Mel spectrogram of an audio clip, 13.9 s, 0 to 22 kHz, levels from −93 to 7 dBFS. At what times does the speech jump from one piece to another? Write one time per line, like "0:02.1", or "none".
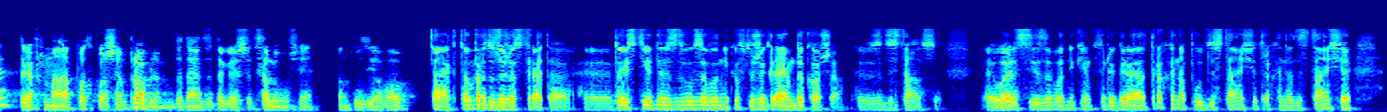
0:02.5
0:04.2
0:04.7
0:06.1

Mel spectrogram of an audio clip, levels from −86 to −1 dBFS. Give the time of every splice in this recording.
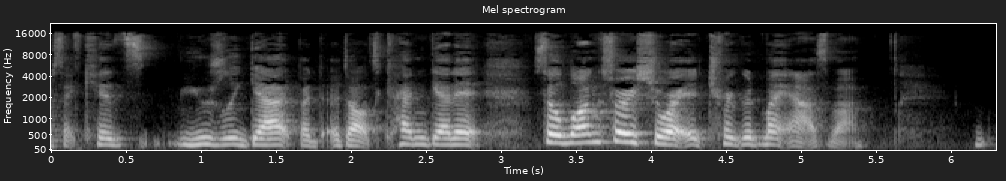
none

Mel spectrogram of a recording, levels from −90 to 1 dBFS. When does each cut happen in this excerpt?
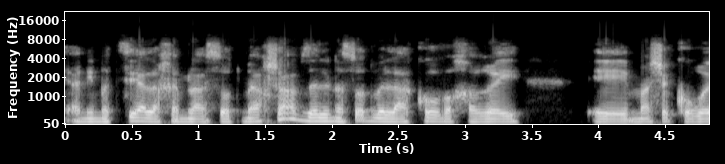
none

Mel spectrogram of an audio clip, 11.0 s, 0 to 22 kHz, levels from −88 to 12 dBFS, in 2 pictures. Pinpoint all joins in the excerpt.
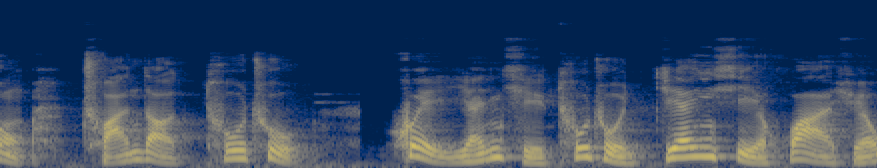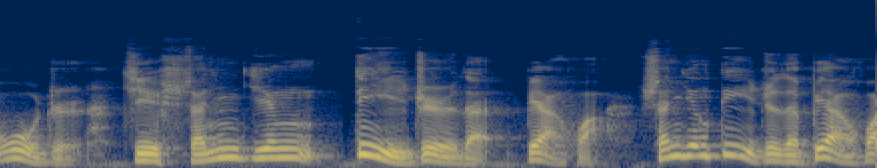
0:02.3
0:07.6

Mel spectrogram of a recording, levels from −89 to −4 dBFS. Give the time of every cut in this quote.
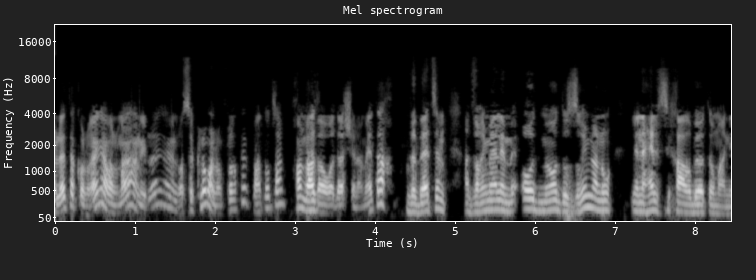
0:01.2
0:01.5
0:02.9
0:03.3
0:04.3

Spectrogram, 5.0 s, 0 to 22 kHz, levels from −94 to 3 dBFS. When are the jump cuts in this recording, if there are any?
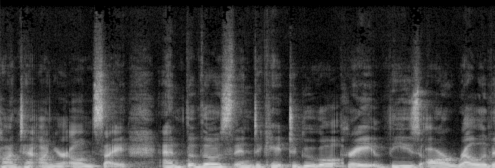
0:01.9
0:02.3
0:03.4

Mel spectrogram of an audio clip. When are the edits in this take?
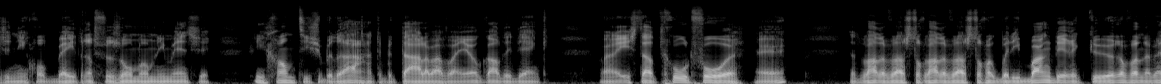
0:09.2

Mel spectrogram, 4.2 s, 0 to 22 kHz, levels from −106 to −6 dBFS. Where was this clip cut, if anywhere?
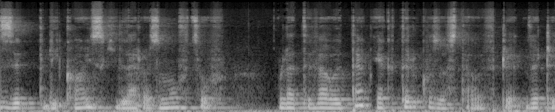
0:02.8

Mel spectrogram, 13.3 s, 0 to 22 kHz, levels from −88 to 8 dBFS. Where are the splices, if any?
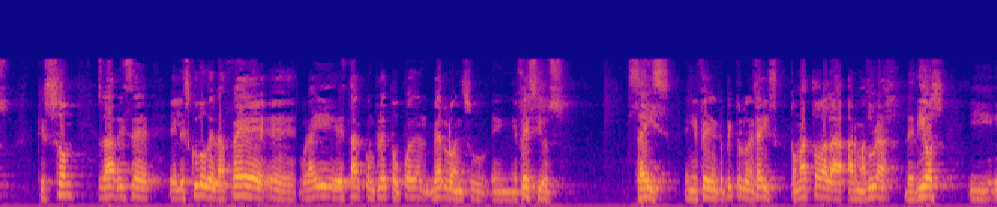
0:01.3
0:03.9
0:05.7
0:06.5
0:09.0
0:10.1

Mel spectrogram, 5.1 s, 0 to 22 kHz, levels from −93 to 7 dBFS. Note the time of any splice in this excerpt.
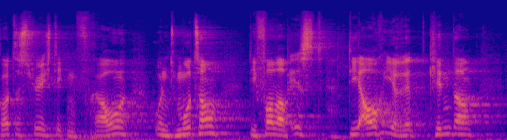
0:02.9

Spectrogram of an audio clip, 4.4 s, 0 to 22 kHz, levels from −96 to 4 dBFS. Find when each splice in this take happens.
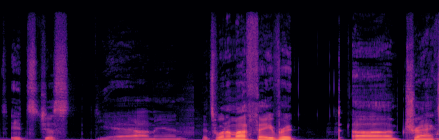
0:01.9

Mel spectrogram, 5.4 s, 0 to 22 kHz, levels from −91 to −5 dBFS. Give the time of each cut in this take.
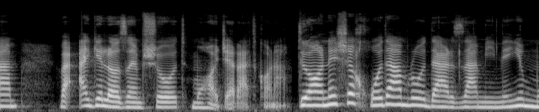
0:01.9
0:02.9

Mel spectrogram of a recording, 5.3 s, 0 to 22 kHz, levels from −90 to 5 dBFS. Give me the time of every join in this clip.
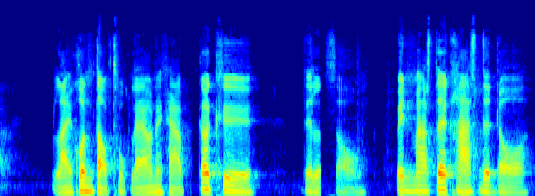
0:01.9
0:03.2

